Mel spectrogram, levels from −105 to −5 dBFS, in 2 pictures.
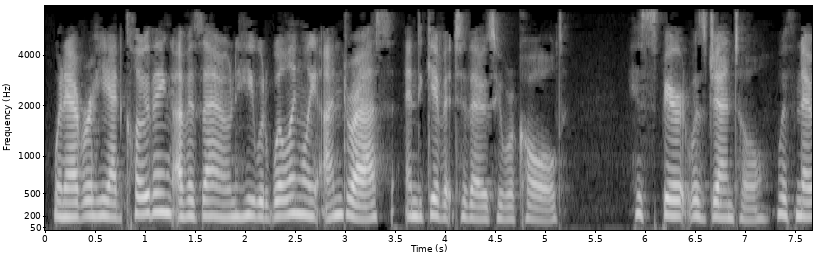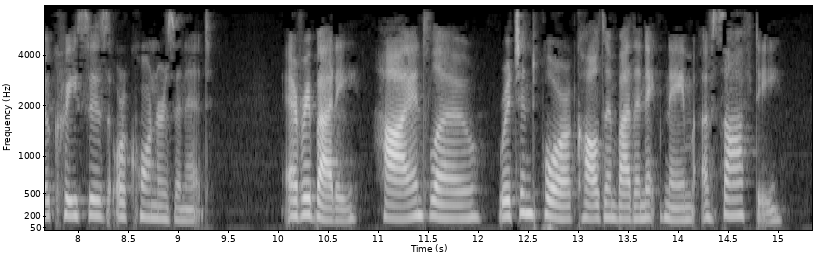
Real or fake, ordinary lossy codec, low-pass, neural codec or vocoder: real; MP3, 32 kbps; 7.2 kHz; none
